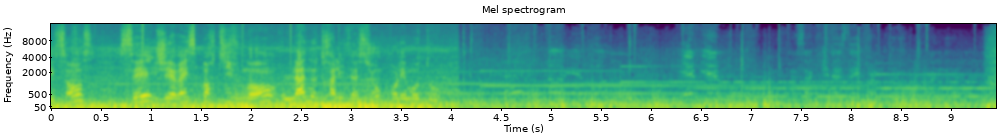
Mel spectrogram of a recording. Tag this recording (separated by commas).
Speech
